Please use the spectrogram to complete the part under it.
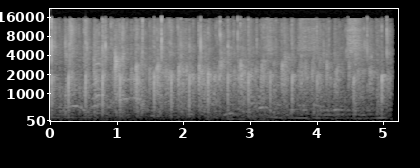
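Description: A small acoustic band plays a lively tune.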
